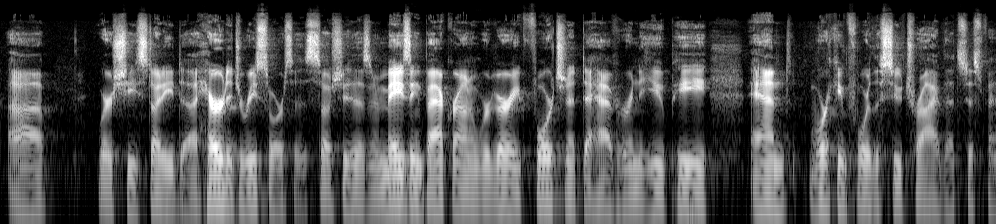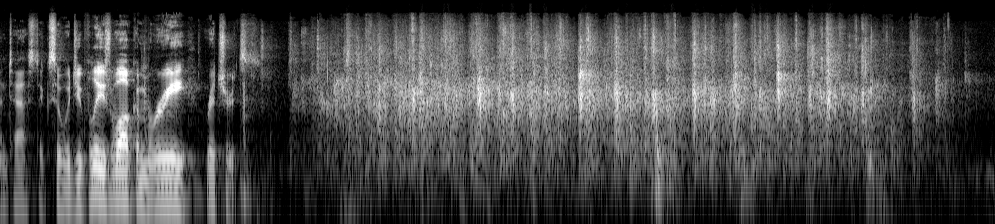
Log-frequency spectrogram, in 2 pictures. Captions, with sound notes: where she studied Heritage Resources. So she has an amazing background and we're very fortunate to have her in the UP and working for the Sioux Tribe. That's just fantastic. So would you please welcome Marie Richards. (crowd applauding)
